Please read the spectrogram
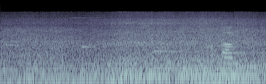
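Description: Steady road traffic noise, a continuous rumble of passing cars and buses that swells a little after the middle.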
